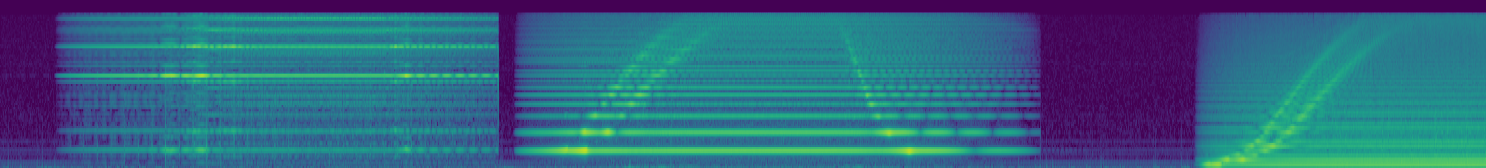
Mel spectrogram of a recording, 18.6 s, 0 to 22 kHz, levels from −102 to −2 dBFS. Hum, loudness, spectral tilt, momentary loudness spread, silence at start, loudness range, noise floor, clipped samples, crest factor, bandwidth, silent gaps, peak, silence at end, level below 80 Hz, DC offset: 50 Hz at -75 dBFS; -22 LUFS; -2 dB/octave; 16 LU; 0.75 s; 12 LU; -71 dBFS; under 0.1%; 18 dB; 15.5 kHz; none; -6 dBFS; 0 s; -64 dBFS; under 0.1%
